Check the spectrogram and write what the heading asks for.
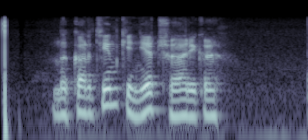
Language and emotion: Russian, neutral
